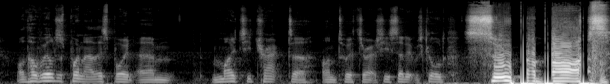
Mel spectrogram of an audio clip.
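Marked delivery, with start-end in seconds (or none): 4.6-6.1 very loud all-caps joking bellow. Reading out a name someone wrote on Twitter: loud joking shout. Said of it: "I don't know if that went a bit loud there".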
